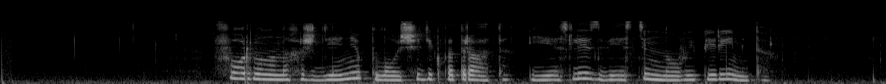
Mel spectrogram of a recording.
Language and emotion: Russian, neutral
